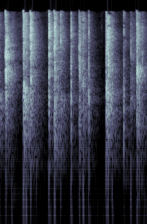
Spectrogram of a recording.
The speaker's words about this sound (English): Everyone just stops and claps. Contrarian. All right, stop and clap.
